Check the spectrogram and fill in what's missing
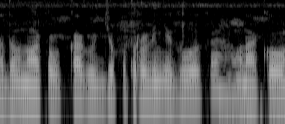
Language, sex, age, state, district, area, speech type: Santali, male, 45-60, Odisha, Mayurbhanj, rural, spontaneous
